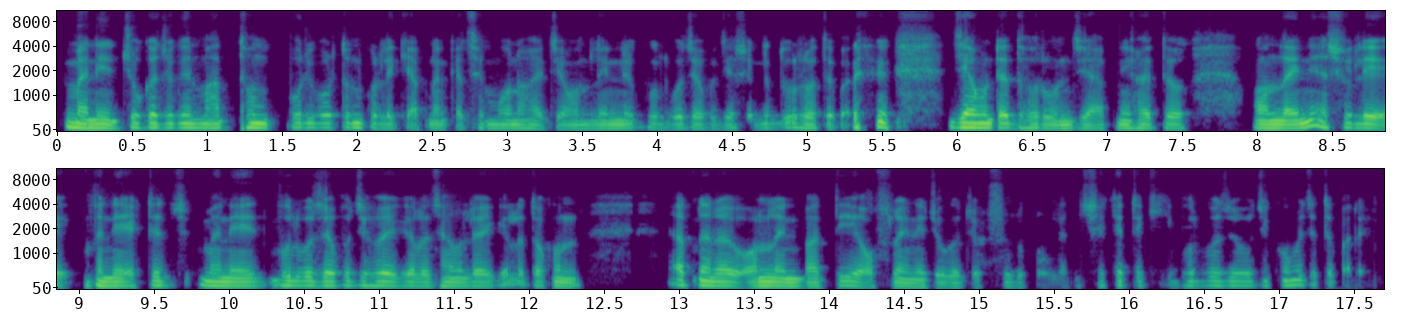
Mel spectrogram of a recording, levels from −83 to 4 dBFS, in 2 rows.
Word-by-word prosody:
মানে 110 -1 +6 0.2
যোগাযোগের 115 -1 +2
মাধ্যম 110 +3 +2 0.2
পরিবর্তন 120 0 -2
করলে 105 -1 -4
কি - - -14
আপনার - - -6
কাছে - - -8
মনে 100 0 0
হয় 95 -3 -4
যে 95 - -5
অনলাইনে 100 +1 -1
ভুল 105 -3 -7
বোঝাবুঝি 100 -1 -5
আসলে 105 +2 -7
দূর - - -2
হতে 100 - -4
পারে? - - +1 0.7
যেমনটা 115 -2 +8
ধরুন 100 -1 -1
যে, 95 - -2
আপনি 100 +1 -2
হয়তো 100 +1 -1 0.6
অনলাইনে 100 +7 +6
আসলে 110 -1 +2 0.4
মানে 110 -2 +5
একটা 115 +3 -2
ছু - - -8 0.2
মানে 110 -1 +4 0.3
ভুল 120 0 +1
বোঝাবুঝি 115 0 0
হয়ে 110 -2 +4
গেল, 105 - -1
ঝামেলা 105 0 -1
হয়ে 105 - -2
গেল। - - -5
তখন 105 0 -1 0.8
আপনারা 115 -3 +3 0.2
অনলাইন 105 -1 +5
বাদ 100 -1 -1
দিয়ে 120 -2 -1
অফলাইন 100 0 -3
এ - - -3
যোগাযোগ 95 -2 -7
শুরু 100 -2 -10
করলেন। - - -19
সেক্ষেত্রে - - -8
কি - - -17
ভুল 115 -1 -6
বুঝা 115 -1 -4
বুঝি 115 +1 -7
কমে 125 +1 -1
যেতে - - -9
পারে? - - -12
110 Hz, 185 wpm, -22 LUFS, 100-115 Hz, 0.8 s, যেমনটা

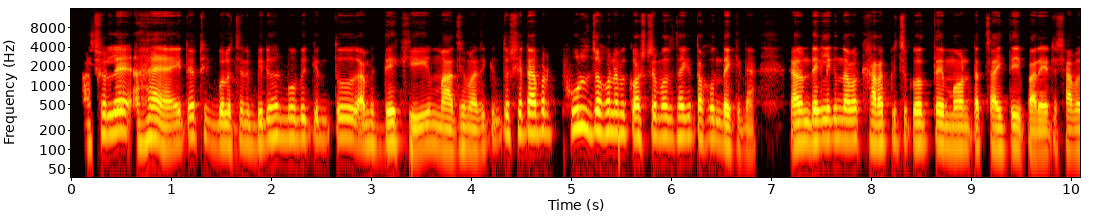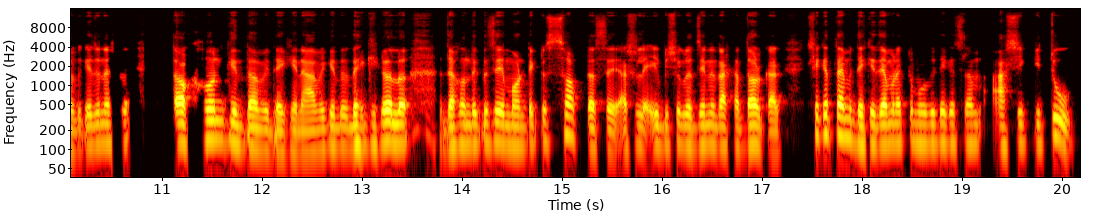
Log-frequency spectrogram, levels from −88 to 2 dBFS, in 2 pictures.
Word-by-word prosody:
আসলে 175 +9 -1 0.3
হ্যাঁ, 155 -6 +5
এইটা 130 +6 -1
ঠিক 150 -5 -11
বলেছেন। 125 +1 -2
বিরহর 150 +4 -1
মুভি 155 0 -3
কিন্তু 145 - -7 0.2
আমি 130 - -2
দেখি 130 -3 +1 0.3
মাঝে, 105 +1 +1
মাঝে। 105 +1 -2
কিন্তু 155 - -8
সেটা 180 0 +3
আবার 195 +1 -2 0.2
full 215 +3 +1
যখন 190 -1 +4
আমি 180 - -3
কষ্টের 160 +1 +1
মধ্যে 160 -1 -1
থাকি, 160 +1 0
তখন 150 +1 -3
দেখি 115 - 0
না। - - -7 0.4
কারণ 130 +2 +6
দেখলে 140 +1 +4
কিন্তু 150 -1 0
আমার 140 0 0
খারাপ 130 -1 +3
কিছু 130 +1 -9
করতে 130 0 +1 0.2
মনটা 115 -1 +1
চাইতেই 110 0 0
পারে। 100 -1 +2
এটা - - -9
স্বাভাবিক। 100 -1 -1
এইজন্য 125 +2 -1
আসলে 130 - -9 0.5
তখন 130 +2 +6
কিন্তু 130 -4 0
আমি 105 -1 -3
দেখি 95 +2 -1
না। - - 0
আমি 100 - -5
কিন্তু 115 -1 -3
দেখি 120 +1 -6
হলো 125 -2 +7 0.5
যখন 115 +2 +3
দেখতেছি 130 +1 -2 0.2
মনটা 115 -1 -1
একটু 140 - -8
soft 165 -3 0
আছে, - - -7 0.2
আসলে - - -5
এই 120 - -1
বিষয়গুলো 115 +1 -2
জেনে 120 0 -1
রাখা 115 0 -3
দরকার, 110 -5 +3 0.3
সেক্ষেত্রে 170 +1 +1
আমি 150 - -4
দেখি 120 +1 +1
যেমন 125 0 +5
একটা 125 - -9
মুভি 125 0 -3
দেখেছিলাম 125 -1 -3 0.3
'Ashiqui 125 +2 -9
2'। 160 - +2
130 Hz, 200 wpm, -24 LUFS, 115-150 Hz, 0.5 s, হলো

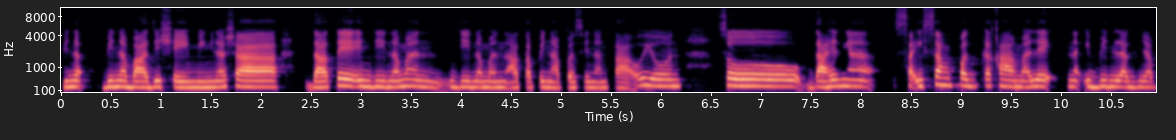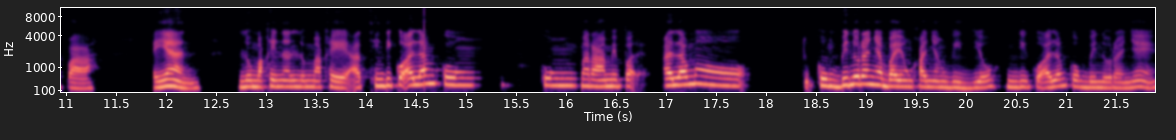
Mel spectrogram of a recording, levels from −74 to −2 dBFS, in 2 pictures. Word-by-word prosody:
Bina 200 +1 0 0.2
bina-body 195 -1 +2
shaming 185 -1 0
na 195 +2 -1
siya, 200 -2 +6 0.2
dati 200 +4 +3
hindi 200 -1 +1
naman 200 -2 -2
hindi 195 +1 -2
naman 190 -1 -2
ata 180 +1 -3
pinapansin 185 0 -4
ng 180 +1 -8
tao 175 +7 -2
yun. 220 -2 0 0.3
So 220 -2 +4
dahil 200 +4 +2
nga 215 -1 -1 0.3
sa 200 - -3
isang 245 +3 +1
pagkakamali 220 - 0
na 205 - -2
i-vinlog 200 -1 -1
niya 190 -1 -4
pa, 165 -3 -4 0.6
ayan, 185 -5 +2 0.3
lumaki 200 +2 -1
ng 205 0 -2
lumaki 195 -3 -2
at 180 - -5
hindi 235 +1 -1
ko - - +4
alam 275 +4 +3
kung 250 -2 -1 0.7
kung 240 -1 -3
marami 215 -1 0
pa 220 +6 -3 0.2
alam 255 +3 +5
mo, 295 -1 0 1.1
kung 230 -4 +2
binura 285 +3 +4
niya 255 -2 +3
ba 215 - +4
yung 205 -1 -1
kanyang 195 -2 -2
video? 180 +3 -4
Hindi 195 0 -4
ko - - -3
alam 210 +7 -1
kung 205 -2 -4
binura 175 -1 -3
niya 185 -1 -5
200 Hz, 145 wpm, -18 LUFS, 185-225 Hz, 1.1 s, siya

